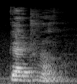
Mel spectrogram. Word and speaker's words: caterer: अब इसका जो राइट साउंड है, वो राइट साउंड क्या है? कैटरर।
